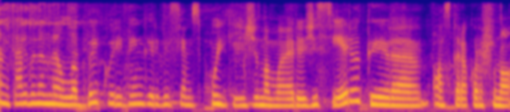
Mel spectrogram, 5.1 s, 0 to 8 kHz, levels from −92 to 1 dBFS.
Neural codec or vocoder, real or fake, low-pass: codec, 44.1 kHz, 2.6 kbps, SNAC; fake; 7.2 kHz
